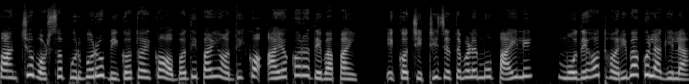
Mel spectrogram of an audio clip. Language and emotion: Odia, fearful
